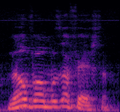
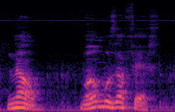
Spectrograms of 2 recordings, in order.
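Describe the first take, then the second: First: "Não vamos à festa" run together, quick, no break after "Não"; no pause, one phrase. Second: "Não," set apart by a clear pause, then "vamos à festa" as a statement; pause after Não. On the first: Teacher demonstrating no comma: "Não vamos" run straight on. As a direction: say it in one breath as a denial. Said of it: "e pela ausência da pontuação". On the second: Teacher demonstrating the comma: pause after "Não,". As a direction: break after "Não," so the rest affirms going. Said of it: "Observe a diferença provocada pela presença". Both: Shown as a demonstration.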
